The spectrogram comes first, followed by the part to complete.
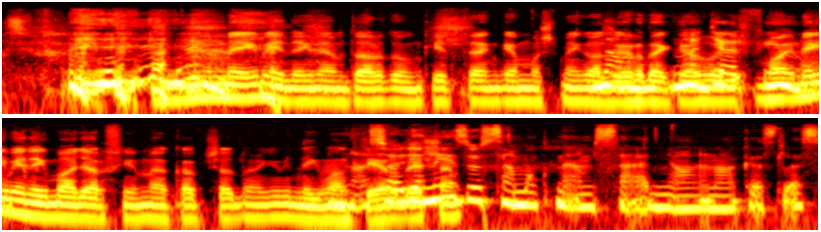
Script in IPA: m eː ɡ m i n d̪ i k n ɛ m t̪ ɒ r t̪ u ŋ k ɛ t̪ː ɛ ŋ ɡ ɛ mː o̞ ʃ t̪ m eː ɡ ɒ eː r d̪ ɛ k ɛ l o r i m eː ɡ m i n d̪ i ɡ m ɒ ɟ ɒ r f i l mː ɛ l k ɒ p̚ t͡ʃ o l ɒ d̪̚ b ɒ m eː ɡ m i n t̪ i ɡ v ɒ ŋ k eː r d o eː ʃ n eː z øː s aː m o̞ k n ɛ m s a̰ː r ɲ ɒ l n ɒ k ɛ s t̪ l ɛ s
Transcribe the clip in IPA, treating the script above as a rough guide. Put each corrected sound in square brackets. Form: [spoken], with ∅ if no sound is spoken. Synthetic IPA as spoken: m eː ɡ m i n d̪ i [ɡ] n ɛ m t̪ ɒ r t̪ u ŋ k [i] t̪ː ɛ ŋ ɡ ɛ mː o̞ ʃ t̪ m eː ɡ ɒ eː r d̪ ɛ k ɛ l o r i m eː ɡ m i n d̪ i ɡ m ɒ ɟ ɒ r f i l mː ɛ l k ɒ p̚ t͡ʃ o l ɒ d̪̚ b ɒ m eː ɡ m i n [d̪] i ɡ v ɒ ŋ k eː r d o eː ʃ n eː z øː s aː m o̞ k n ɛ m s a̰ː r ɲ ɒ l n ɒ k ɛ s t̪ l ɛ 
